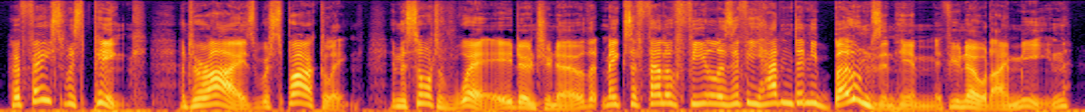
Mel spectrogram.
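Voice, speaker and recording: A man narrating a comic first-person story in an expressive, theatrical way. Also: high-pitched, normal speed, hardly any pauses, no echo, studio quality.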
